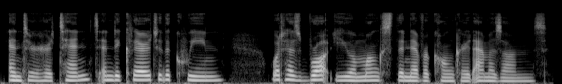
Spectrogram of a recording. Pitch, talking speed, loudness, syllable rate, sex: 185 Hz, 180 wpm, -19 LUFS, 5.3 syllables/s, female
